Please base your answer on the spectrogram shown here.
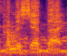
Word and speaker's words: Kamiseta: does she want to do a franchise of camiseta in the us hello everybody um i'm murray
